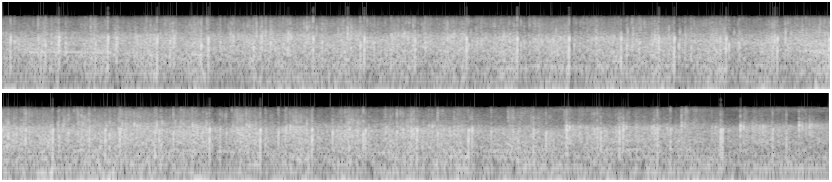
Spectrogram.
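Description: Audience applauding, a dense, steady clapping of many hands in a large hall.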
